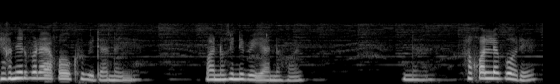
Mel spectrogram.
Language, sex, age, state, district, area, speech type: Assamese, female, 30-45, Assam, Barpeta, rural, spontaneous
